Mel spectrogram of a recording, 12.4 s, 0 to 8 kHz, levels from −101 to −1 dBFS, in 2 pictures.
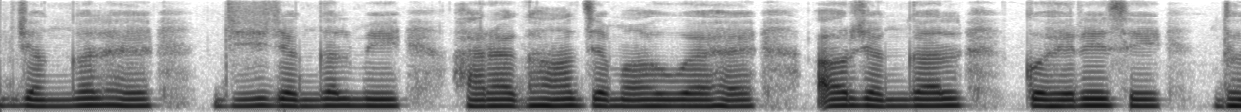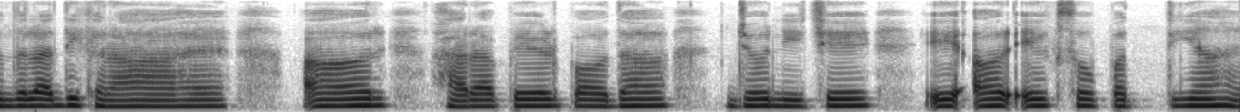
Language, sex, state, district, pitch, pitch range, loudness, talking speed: Hindi, female, Andhra Pradesh, Chittoor, 175 Hz, 170-175 Hz, -16 LUFS, 140 wpm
